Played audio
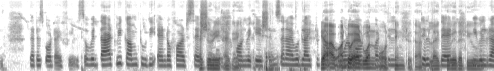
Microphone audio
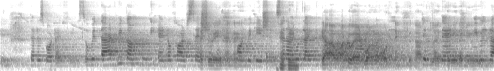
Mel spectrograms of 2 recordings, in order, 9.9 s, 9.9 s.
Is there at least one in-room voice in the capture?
Yes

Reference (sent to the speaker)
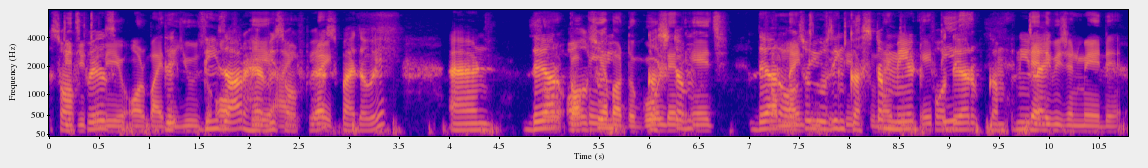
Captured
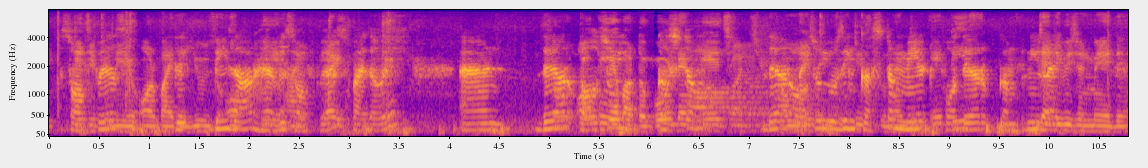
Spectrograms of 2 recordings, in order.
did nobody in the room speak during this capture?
No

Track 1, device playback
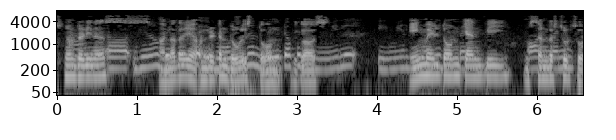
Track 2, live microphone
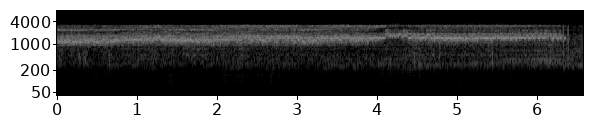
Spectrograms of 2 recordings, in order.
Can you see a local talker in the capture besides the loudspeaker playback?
No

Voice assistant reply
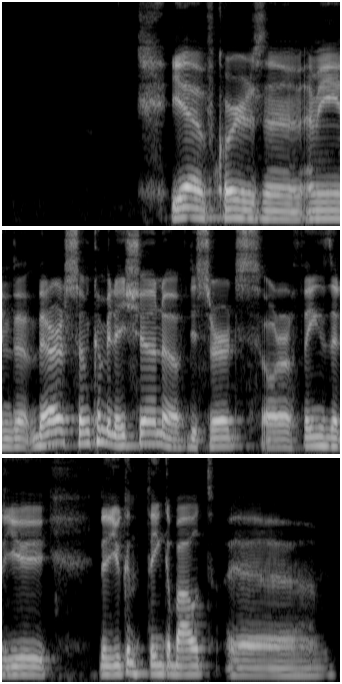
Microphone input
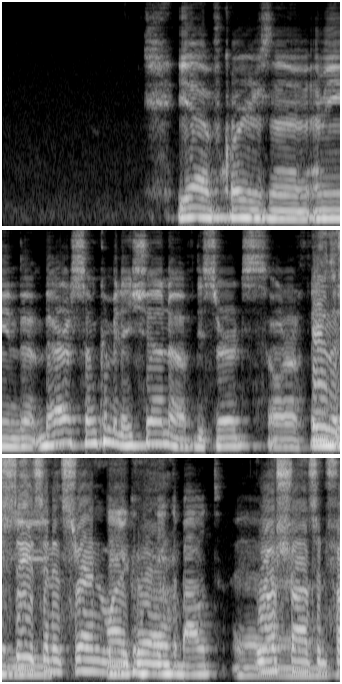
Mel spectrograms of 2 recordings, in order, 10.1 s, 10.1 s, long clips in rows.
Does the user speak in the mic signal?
Yes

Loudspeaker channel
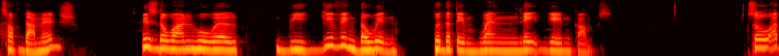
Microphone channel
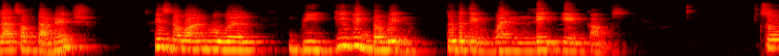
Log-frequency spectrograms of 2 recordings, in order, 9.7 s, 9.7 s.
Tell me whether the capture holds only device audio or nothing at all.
Yes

